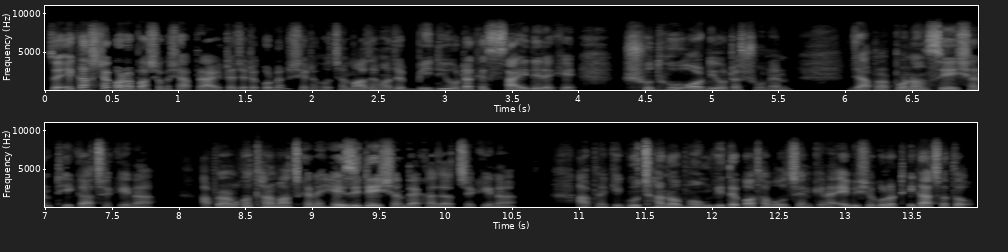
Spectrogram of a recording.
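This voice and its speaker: Lively man teaching IELTS tips. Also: mid-range voice, quick pace, no room sound. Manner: animated, switches between Bengali and English phrases. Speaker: IELTS tutor. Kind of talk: instructional talk to camera.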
